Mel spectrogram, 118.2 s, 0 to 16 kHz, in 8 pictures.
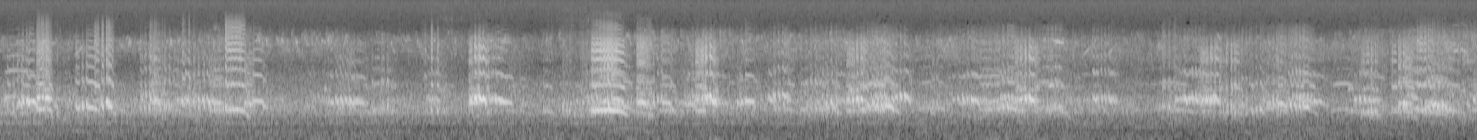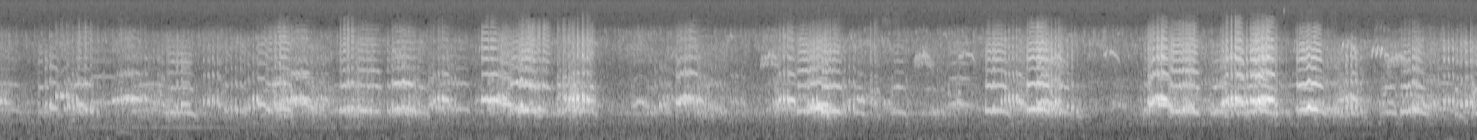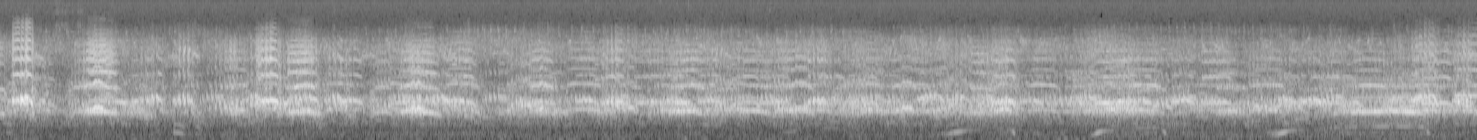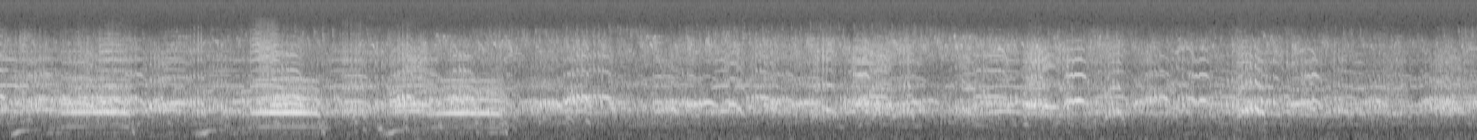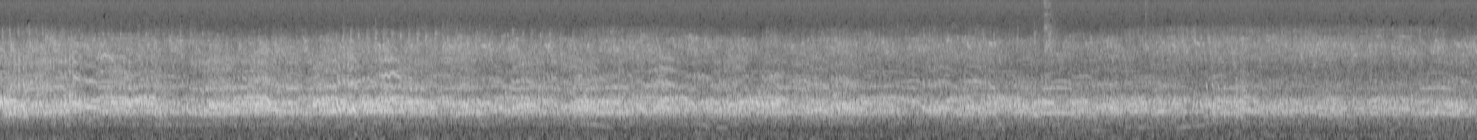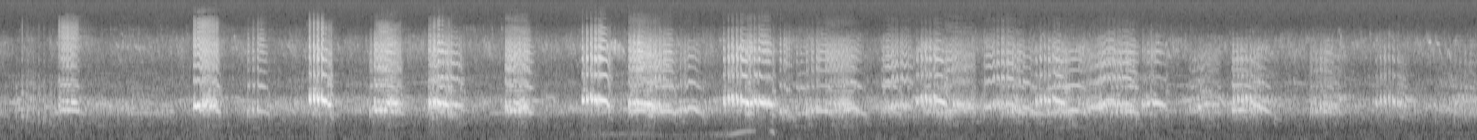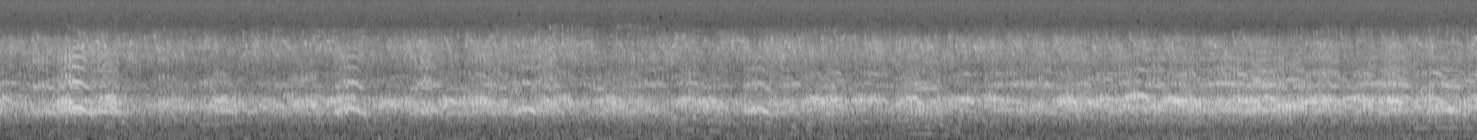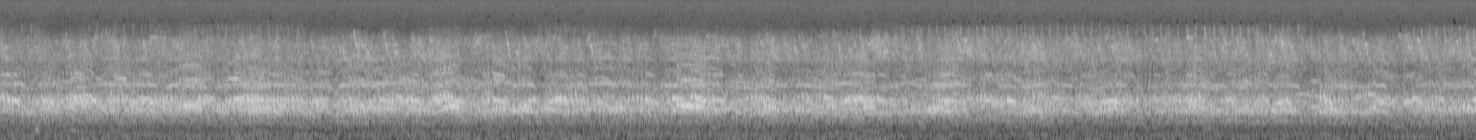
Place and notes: {
  "title": "Linum, Fehrbellin, Germany - Migrating cranes, multiple waves",
  "date": "2016-10-26 17:41:00",
  "description": "During their autumn migration northern Europe's cranes gather in tens of thousands at Linum to feed and rest before continuing their journey southwards to Spain. During daylight hours the birds disperse to the surrounding farmlands, but just before dusk, with meticulous punctuality, they return in great numbers to a small area of fields and pools close to the village to roost. It is an amazing sight accompanied by wonderful, evocative sound. Wave after wave of birds in flocks 20 to 80 strong pass overhead in ever evolving V-formations trumpeting as they fly. Equally punctually, crowds of human birdwatchers congregate to see them. Most enjoy the spectacle in silence, but there are always a few murmuring on phones or chatting throughout. Tegel airport is near by and the Berlin/Hamburg motorway just a kilometer away. Heavy trucks drone along the skyline. Tall poplar trees line the paths and yellowing leaves rustle and hiss in the wind. Cows bellow across the landscape.",
  "latitude": "52.76",
  "longitude": "12.89",
  "altitude": "33",
  "timezone": "Europe/Berlin"
}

